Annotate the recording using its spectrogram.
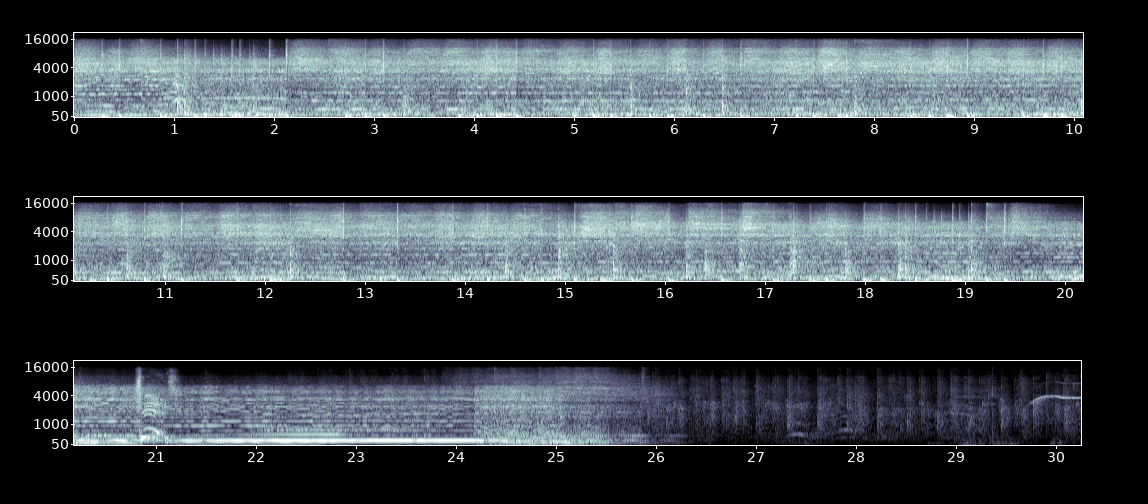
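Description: Live rock band playing loud: drum kit, electric guitars and bass with sung vocals. About two-thirds of the way through the drums stop, a final chord is held for a few seconds and then cuts off, leaving it much quieter.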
